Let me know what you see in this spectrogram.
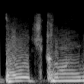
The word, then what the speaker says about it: Dogecoin: If you got, what was it, Dogecoin, Dogecoin, what is it? – It's both. It all depends on how you say it. – Man, I call it dog coin. You got a dog up there, we call it dog coin, man. The D is silent.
